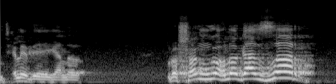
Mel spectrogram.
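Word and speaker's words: غزة: আজকে গাজ্জার অবস্থা, গাজা না কিন্তু গাজ্জা, ভুল উচ্চারণ করছে পত্রপত্রিকাগুলো, যার উপর তাসদীদ হয়েছে।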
